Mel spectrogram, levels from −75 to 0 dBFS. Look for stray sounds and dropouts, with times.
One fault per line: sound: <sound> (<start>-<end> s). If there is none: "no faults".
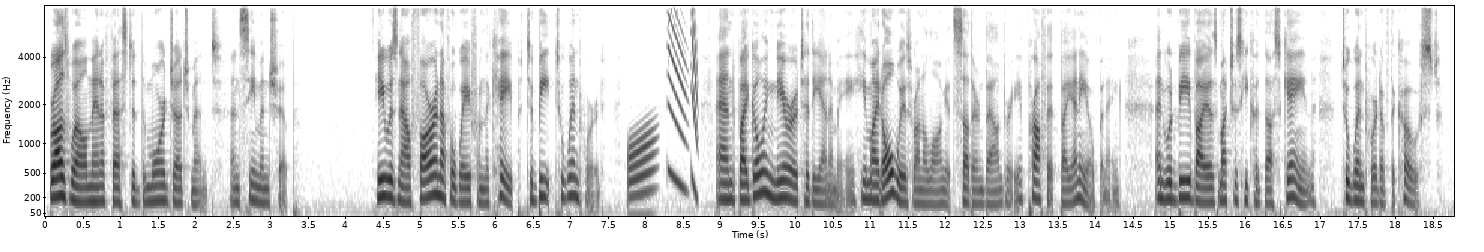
sound: chirp (7.8-8.7 s)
